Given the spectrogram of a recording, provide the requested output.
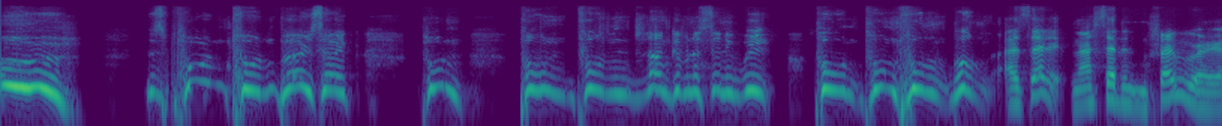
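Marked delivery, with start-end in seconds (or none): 0.0-6.6 put-on pitched-up old husk of a man voice. Mocking what the old man says whenever something goes wrong: imitating an old man. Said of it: "the old man, the old husk".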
